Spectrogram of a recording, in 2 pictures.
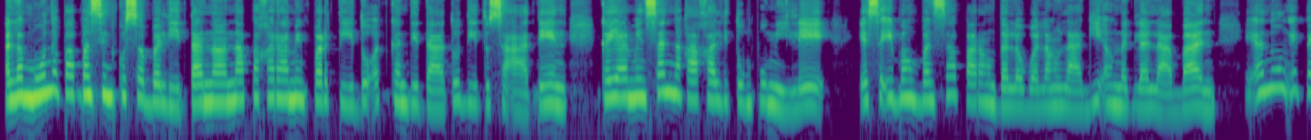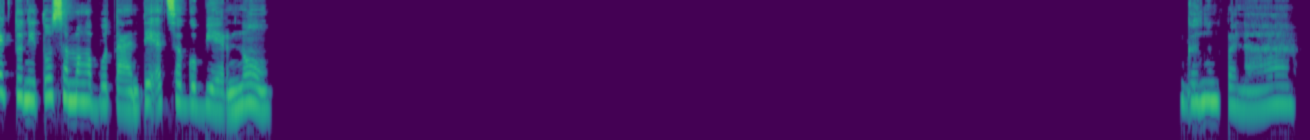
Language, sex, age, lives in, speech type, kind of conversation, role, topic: Filipino, female, 25-29, Philippines, read, expert-assistant, asker, Ano ang mga mabubuti at hindi magandang epekto ng pagkakaroon ng maraming partido sa eleksyon kumpara sa dalawa lang?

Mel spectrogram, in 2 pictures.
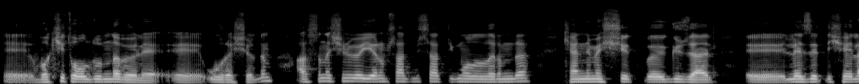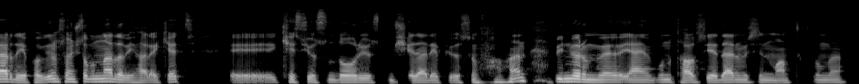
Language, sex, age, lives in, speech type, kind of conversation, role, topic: Turkish, male, 25-29, Bulgaria, conversation, advice, user, Kısa molalarla iş gününde nasıl daha fazla hareket edebilirim?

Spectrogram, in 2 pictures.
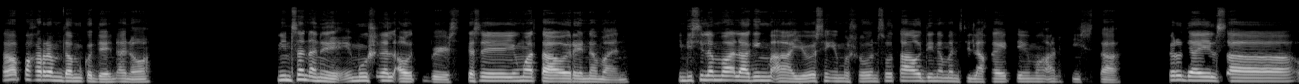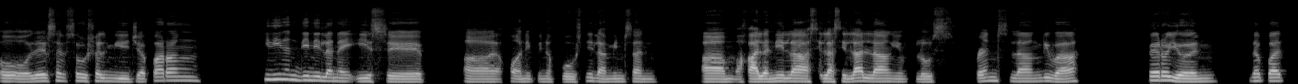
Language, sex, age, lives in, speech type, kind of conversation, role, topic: Filipino, male, 20-24, Philippines, conversation, unstructured, none, Ano ang masasabi mo sa pag-abuso ng ilang artista sa paggamit ng social media?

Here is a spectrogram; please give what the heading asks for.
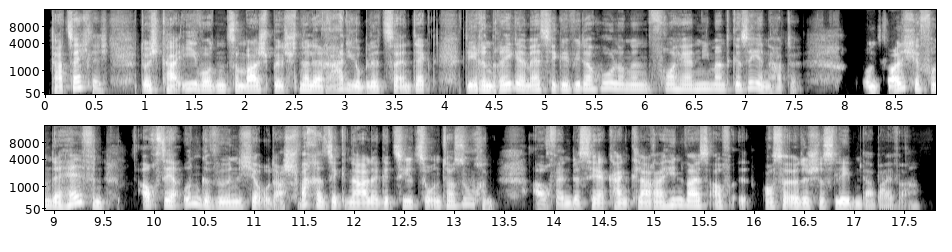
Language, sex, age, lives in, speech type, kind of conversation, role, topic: German, male, 45-49, Germany, read, expert-assistant, expert, Kann es sein, dass wir Hinweise auf Leben im All übersehen, weil wir zu sehr nach dem suchen, was wir von der Erde kennen?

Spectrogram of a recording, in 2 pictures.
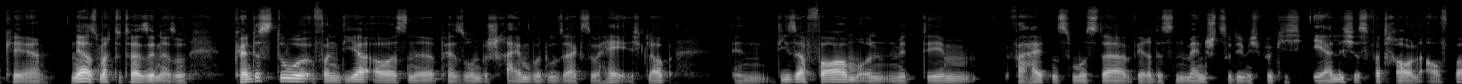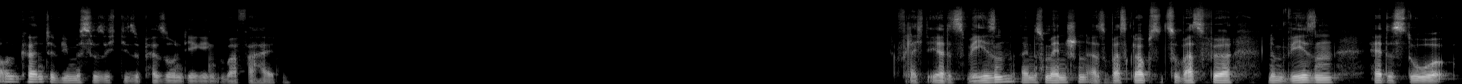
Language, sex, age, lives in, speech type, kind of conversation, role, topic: German, male, 35-39, Germany, conversation, podcast, host, Was bedeutet Vertrauen in einer Beziehung für dich?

